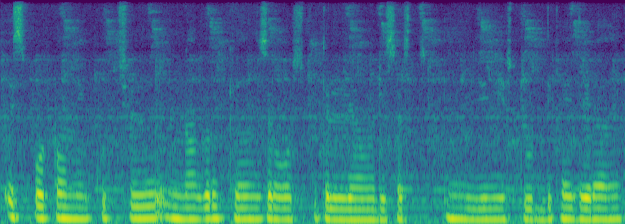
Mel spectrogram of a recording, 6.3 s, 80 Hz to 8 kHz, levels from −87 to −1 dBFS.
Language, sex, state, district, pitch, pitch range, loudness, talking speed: Hindi, male, Rajasthan, Bikaner, 145 Hz, 140-155 Hz, -15 LUFS, 145 wpm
